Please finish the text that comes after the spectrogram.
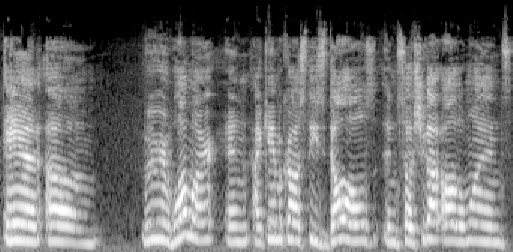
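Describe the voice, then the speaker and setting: A woman with a hoarse, high voice hosts a casual podcast. She talks slowly and rambles with fillers and restarts. Her voice is picked up from a few feet back from the microphone. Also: fairly even intonation. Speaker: podcast host. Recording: voice distant from the mic.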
